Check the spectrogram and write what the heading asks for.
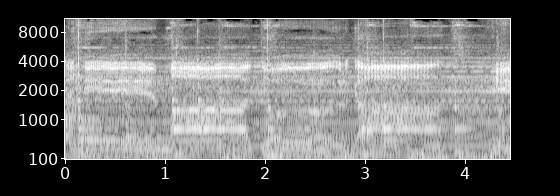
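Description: Chanted devotional music: a voice sings short repeated mantra phrases, about one a second, over a steady low drone.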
